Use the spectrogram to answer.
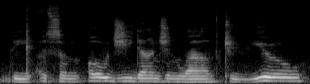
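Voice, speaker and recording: A man's voice: medium pitch, fairly even intonation, warm tone. Rambling man, noisy recording. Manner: rambling, halting, repeats and restarts phrases; casually profane. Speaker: host of a movie trivia fan channel. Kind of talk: casual unscripted vlog commentary. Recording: clearly noisy room sound.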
